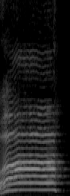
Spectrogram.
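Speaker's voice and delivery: loud high rasped ah; fry scream. Shown as a demonstration. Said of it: "and then just, like, go".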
